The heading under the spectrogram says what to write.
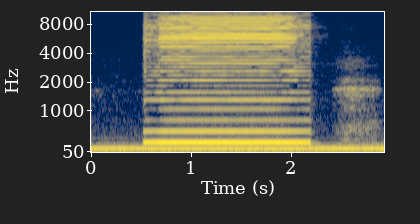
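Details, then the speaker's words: Philips Sonicare DiamondClean 9000 toothbrush, opened, with a screwdriver pushing the plate so the magnet no longer rubs the coil: steady high-pitched buzz under two seconds, no rattle or rubbing; significantly quieter than the loud buzz. "then if I turn it on you can see it's significantly quieter and it still offers"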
